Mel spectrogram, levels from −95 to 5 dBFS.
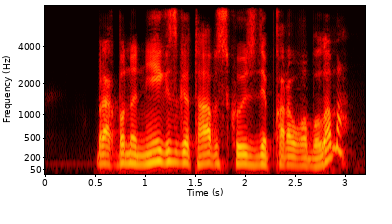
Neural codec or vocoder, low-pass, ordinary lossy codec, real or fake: codec, 16 kHz, 1 kbps, X-Codec, WavLM features, trained on Multilingual LibriSpeech; none; none; fake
